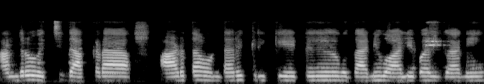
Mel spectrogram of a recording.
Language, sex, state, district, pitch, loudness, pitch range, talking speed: Telugu, female, Andhra Pradesh, Krishna, 185 Hz, -16 LUFS, 180-195 Hz, 125 wpm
